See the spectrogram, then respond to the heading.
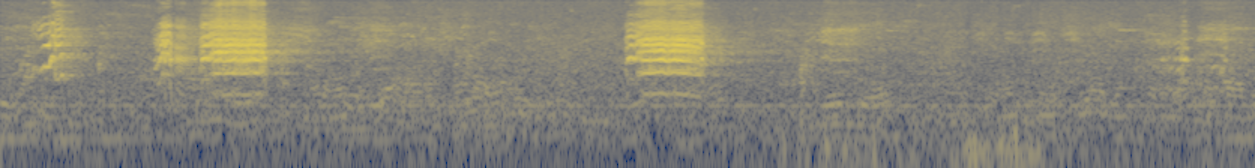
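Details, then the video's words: Pair of Red-and-green Macaws (Ara chloropterus) bickering in the wild: two loud, grating screeches about three seconds apart, each roughly half a second long, framed by shorter, softer rasping calls. "Arara-vermelha: Casal Discutindo a Relação"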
